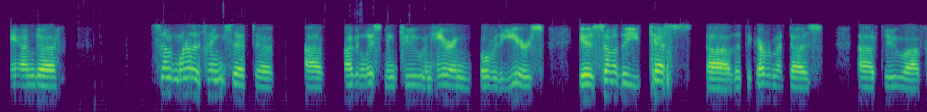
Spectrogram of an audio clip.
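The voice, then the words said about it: Voice affected by a cold. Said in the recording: “Pardon my voice. I'm a little bit of a cold this morning.”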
